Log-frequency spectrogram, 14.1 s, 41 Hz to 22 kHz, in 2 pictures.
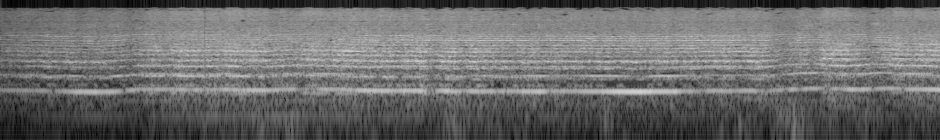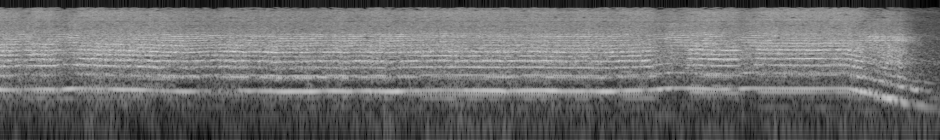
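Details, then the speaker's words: Grizzly T27139 laminate trim router, about four months old, cutting a circle: steady high whine, then it suddenly loses power and spins down in half a second; motor speed had been surging, suspected short; cuts out under load. "so as you see the machine just shut off i flipped the switch on and off a couple times"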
